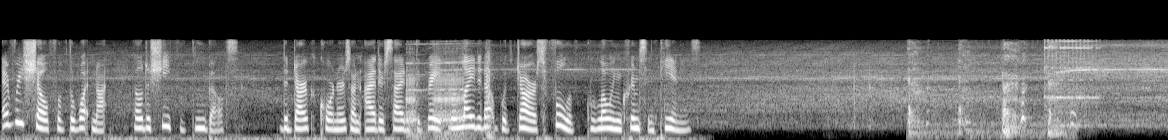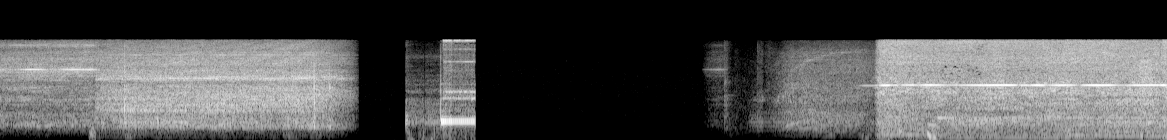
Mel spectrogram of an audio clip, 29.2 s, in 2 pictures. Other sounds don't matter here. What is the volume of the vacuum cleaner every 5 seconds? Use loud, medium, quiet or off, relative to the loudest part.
quiet, quiet, quiet, medium, quiet, loud.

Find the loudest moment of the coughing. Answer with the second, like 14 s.
13 s.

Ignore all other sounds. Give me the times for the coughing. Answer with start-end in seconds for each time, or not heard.
11.3-13.5.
